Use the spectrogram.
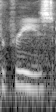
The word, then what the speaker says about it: Reprise: label um reprise records that is how it's pronounced reprised um so that he can own his own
